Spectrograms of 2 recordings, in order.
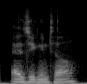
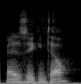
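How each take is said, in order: Both takes have the same delivery.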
